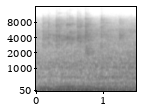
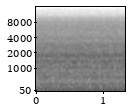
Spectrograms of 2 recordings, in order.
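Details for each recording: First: 2013 Mercedes Vito diesel idling: uneven chattering rattle with hissy high screech and bouncing tensioner; misdiagnosed as aux belt tensioner, actually failed alternator overrun pulley, fixed with new Schaeffler OAP pulley and aux belt. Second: 2013 Mercedes Vito diesel van after a new Schaeffler alternator OAP pulley and new aux belt, fitted to cure a screech misdiagnosed as a failed tensioner: steady, even diesel idle, no squeal or chirp; normal idle.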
